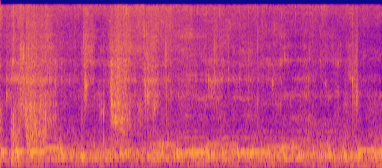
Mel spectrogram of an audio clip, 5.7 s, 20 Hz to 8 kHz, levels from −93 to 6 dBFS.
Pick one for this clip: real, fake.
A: fake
